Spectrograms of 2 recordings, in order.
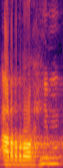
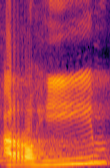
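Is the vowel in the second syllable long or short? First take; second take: short; long. First: The second vowel is kept short. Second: The second vowel is held long. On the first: It means the womb. "Ini mah ar-rahim pendek" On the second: It is one of the names of God. "ar-rahim panjang itu kan salah satu nama Allah"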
